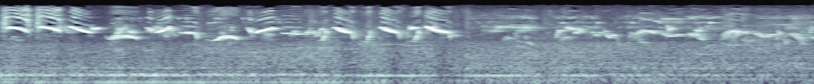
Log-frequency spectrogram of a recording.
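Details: Cage-kept Chinese hwamei delivering loud, rich whistled song: rapid looping notes and sharp upslurs repeated in quick bursts, shifting to slower, lower warbled phrases in the second half over a steady low hum.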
